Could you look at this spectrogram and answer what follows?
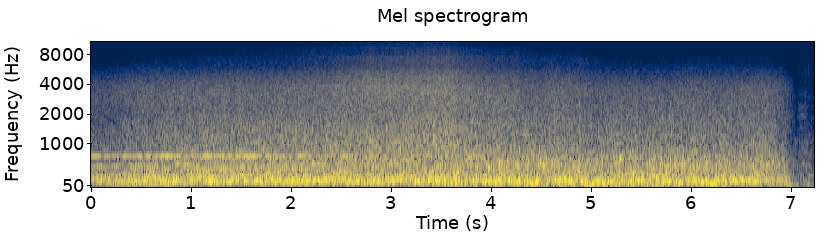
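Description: Ocean surf breaks along the Hawaiian coast in a steady, loud, close roar of churning water, with wind buffeting the microphone throughout and no voices.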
